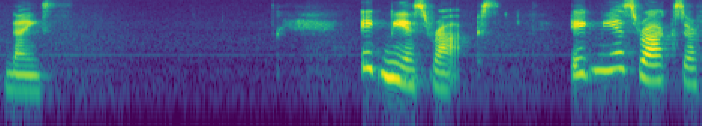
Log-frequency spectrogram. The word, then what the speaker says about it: gneiss: It looks like gneiss, but it's not. It's pronounced nice.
